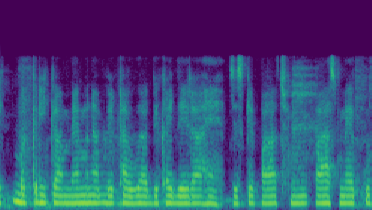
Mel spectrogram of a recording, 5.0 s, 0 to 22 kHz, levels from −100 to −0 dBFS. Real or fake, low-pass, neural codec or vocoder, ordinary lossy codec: fake; 7.2 kHz; codec, 16 kHz, 4 kbps, FreqCodec, smaller model; none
